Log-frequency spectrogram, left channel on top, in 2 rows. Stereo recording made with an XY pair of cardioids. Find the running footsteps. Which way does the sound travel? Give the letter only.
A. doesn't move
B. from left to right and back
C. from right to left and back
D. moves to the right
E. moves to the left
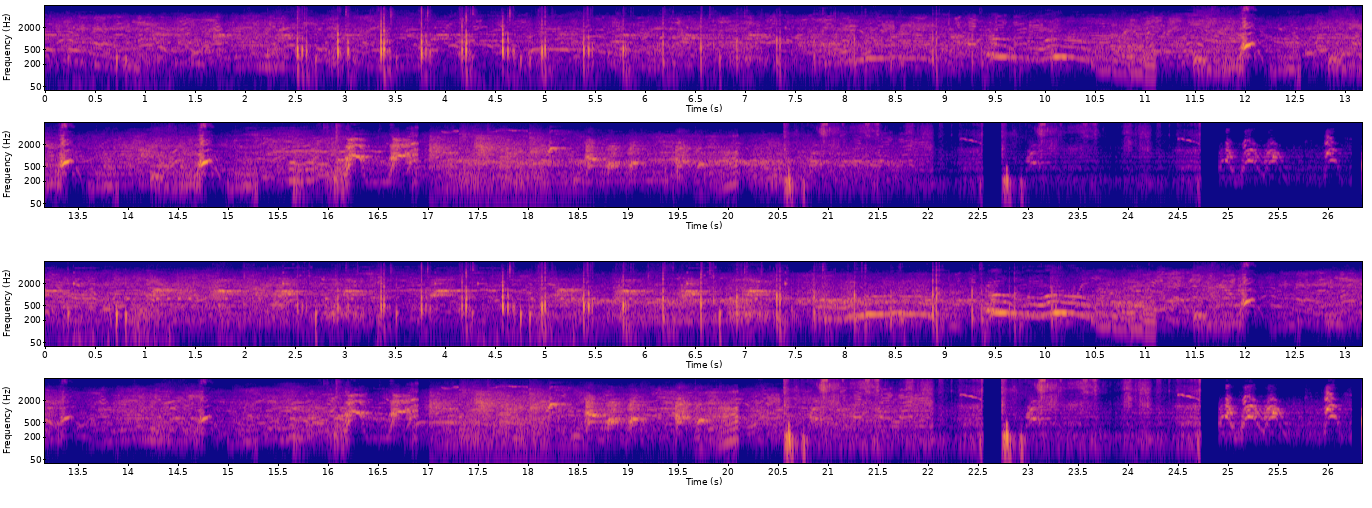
D.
